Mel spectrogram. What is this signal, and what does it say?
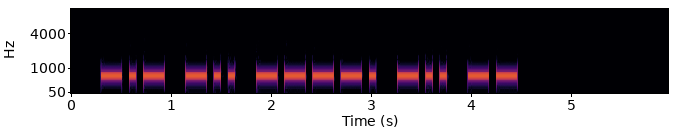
Morse code, heard as a keyed tone, about 20 wpm, 700 Hz. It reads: KD9DM
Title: Speed Racing - USA 2x2 Call Signs 17wpm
